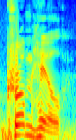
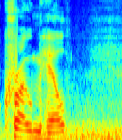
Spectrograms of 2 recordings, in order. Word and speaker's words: Chrome Hill: out that is um chrom Hill or Chrome Hill depending on how you want to pronounce it and and you can't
